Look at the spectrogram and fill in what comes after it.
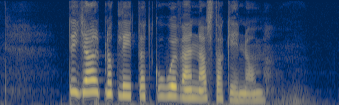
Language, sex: Norwegian, female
